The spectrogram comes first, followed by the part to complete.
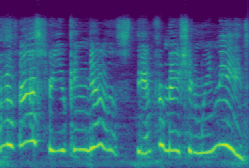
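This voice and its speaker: An extremely high, squeaky put-on character voice. It moves along at a moderate pace. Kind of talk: read-aloud game role voice. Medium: game stream. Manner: brisk, professional.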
